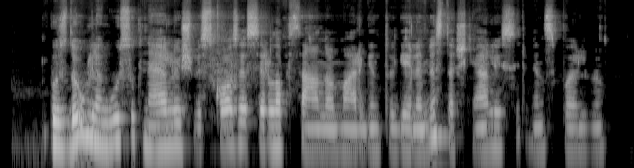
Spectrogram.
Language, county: Lithuanian, Tauragė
